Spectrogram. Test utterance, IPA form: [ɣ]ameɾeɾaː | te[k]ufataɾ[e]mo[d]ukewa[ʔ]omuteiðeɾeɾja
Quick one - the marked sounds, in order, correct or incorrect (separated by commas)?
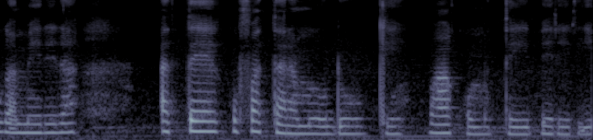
correct, correct, incorrect, correct, incorrect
